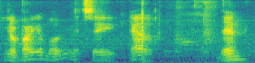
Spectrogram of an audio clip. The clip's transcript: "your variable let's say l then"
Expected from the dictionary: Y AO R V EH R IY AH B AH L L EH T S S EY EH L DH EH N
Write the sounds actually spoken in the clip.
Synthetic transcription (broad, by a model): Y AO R B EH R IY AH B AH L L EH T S S EY EH L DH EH N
